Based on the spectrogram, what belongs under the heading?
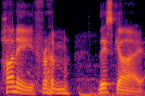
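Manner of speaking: loud, proud ad plug; gladiator sponsor plug. Retold or imitated. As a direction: announce the sponsor to the arena. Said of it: "be like".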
